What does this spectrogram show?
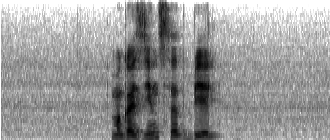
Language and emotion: Russian, neutral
